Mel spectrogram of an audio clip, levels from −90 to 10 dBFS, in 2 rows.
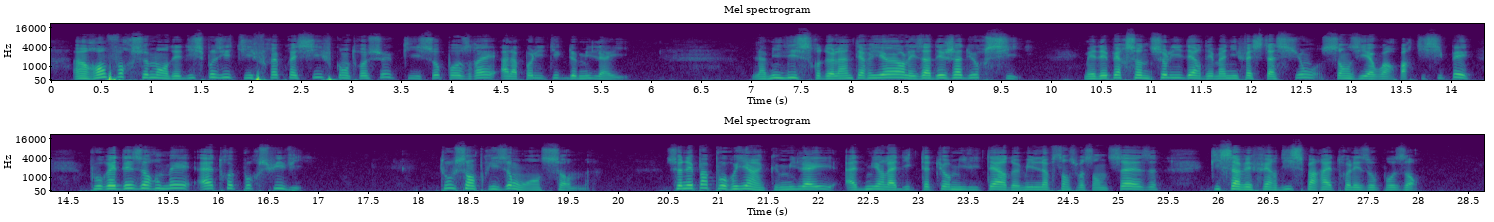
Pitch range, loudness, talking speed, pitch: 155-200 Hz, -29 LUFS, 125 wpm, 175 Hz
